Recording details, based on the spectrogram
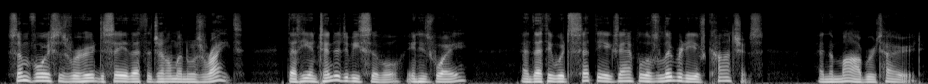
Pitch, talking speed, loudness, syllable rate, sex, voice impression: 135 Hz, 220 wpm, -16 LUFS, 6.6 syllables/s, male, very masculine, very adult-like, middle-aged, thick, slightly tensed, slightly powerful, slightly bright, slightly soft, slightly muffled, fluent, cool, very intellectual, refreshing, sincere, slightly calm, friendly, reassuring, slightly unique, slightly elegant, wild, slightly sweet, lively, kind, slightly modest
